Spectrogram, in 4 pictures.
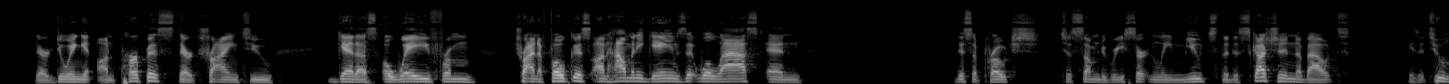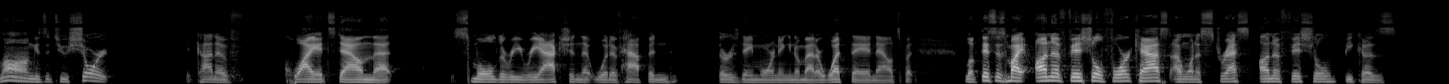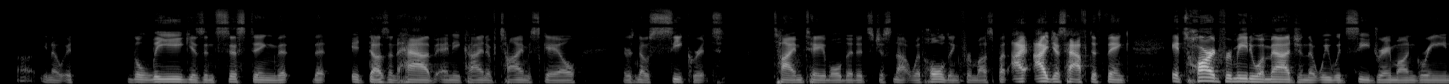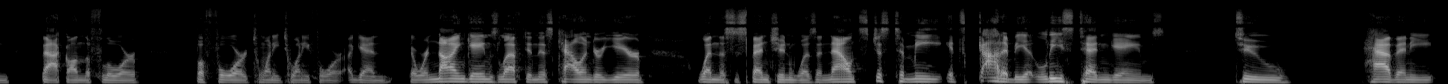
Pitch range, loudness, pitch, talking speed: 105-130 Hz, -29 LUFS, 115 Hz, 160 wpm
